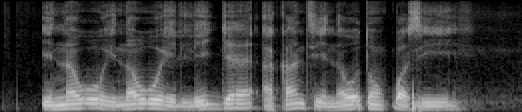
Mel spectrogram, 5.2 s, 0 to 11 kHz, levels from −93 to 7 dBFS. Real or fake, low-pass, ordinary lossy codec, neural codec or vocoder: fake; none; none; vocoder, 22.05 kHz, 80 mel bands, WaveNeXt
